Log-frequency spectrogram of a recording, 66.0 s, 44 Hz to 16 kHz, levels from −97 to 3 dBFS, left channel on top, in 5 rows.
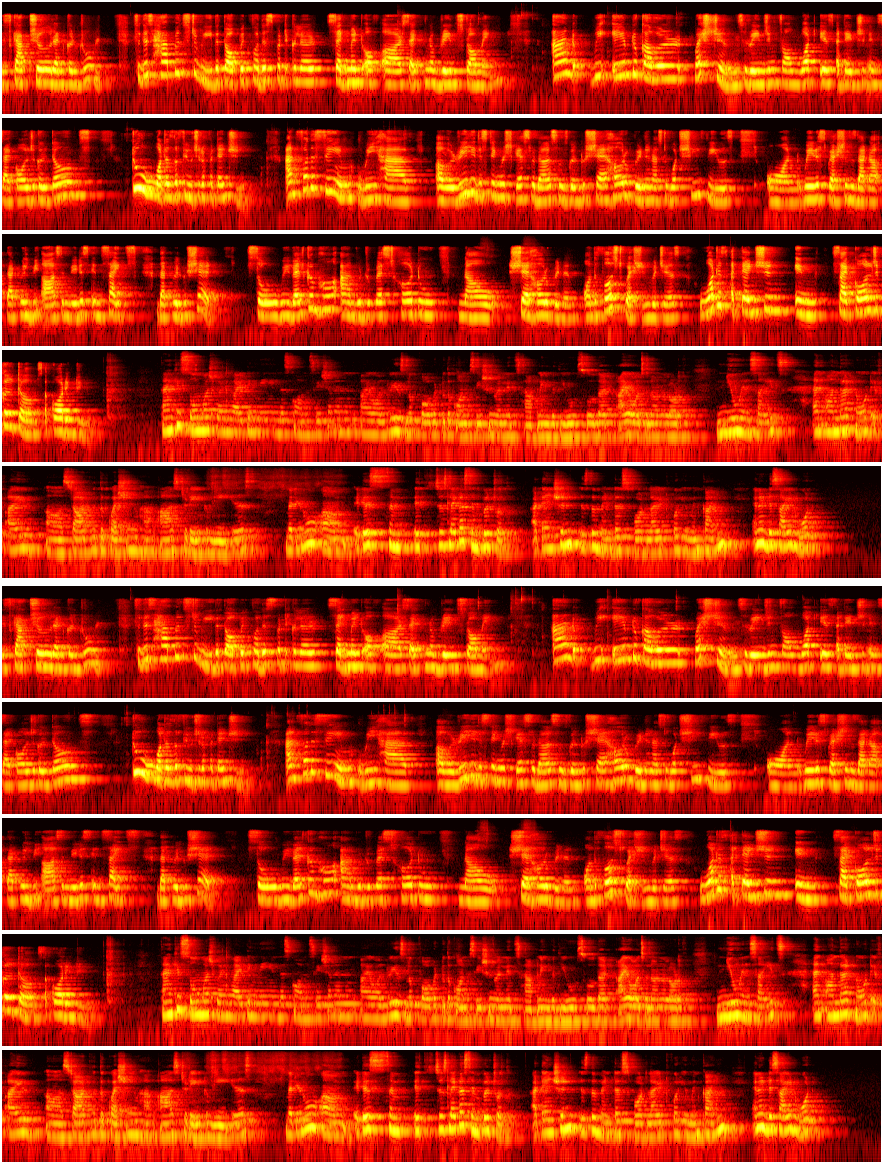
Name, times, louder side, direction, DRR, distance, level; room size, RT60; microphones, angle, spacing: voice 1, 0.0-1.5 2.0-7.5 8.3-14.5 15.2-16.8 17.5-19.3 19.7-24.4 24.7-28.2 28.7-29.5 30.1-32.9 33.3-36.6 36.9-38.6 38.9-40.9, left 3 dB, 85° left, 11 dB, 1.2 m, -24 dB
voice 2, 42.0-49.9 50.3-51.2 51.5-60.4 60.8-63.7 64.1-65.0, right 1 dB, 35° right, 2 dB, 2.5 m, -30 dB
18.0 x 7.6 x 7.5 m, 0.74 s
head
